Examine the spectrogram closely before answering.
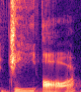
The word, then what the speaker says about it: group: So as you can see, the spelling of this word is G-R-O-U-P. So the OU part of the word is pronounced oo. So we pronounce the word group.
